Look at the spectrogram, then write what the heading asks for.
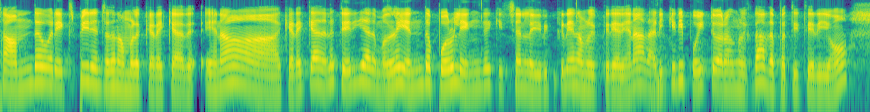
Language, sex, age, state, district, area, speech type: Tamil, female, 18-30, Tamil Nadu, Nagapattinam, rural, spontaneous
